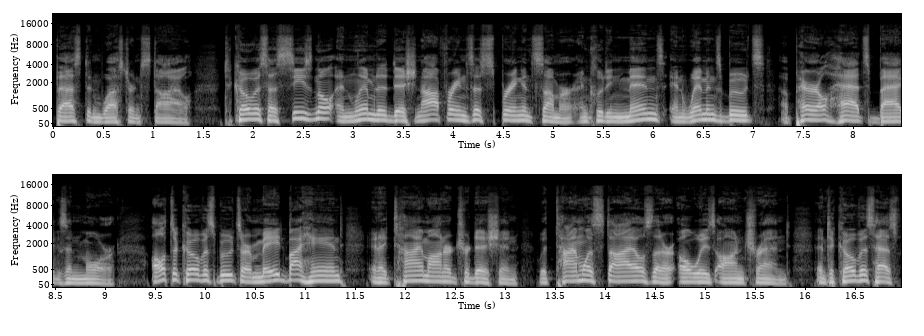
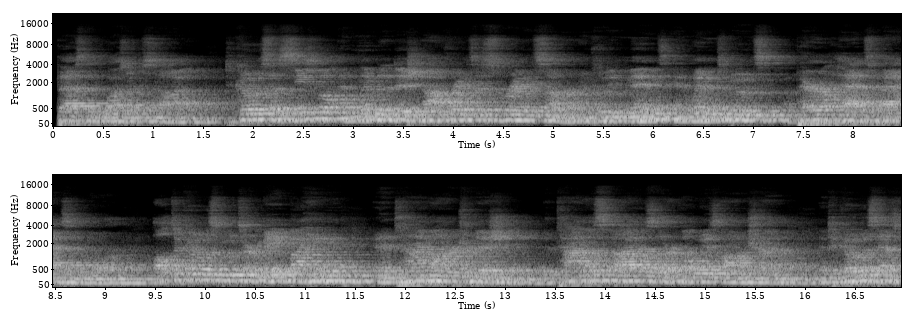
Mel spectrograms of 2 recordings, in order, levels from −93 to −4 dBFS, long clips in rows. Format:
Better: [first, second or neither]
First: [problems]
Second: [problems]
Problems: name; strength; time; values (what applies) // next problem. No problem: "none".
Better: first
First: none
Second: room echo; strong; dies away in 2.2 s // off-mic speech; far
